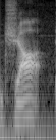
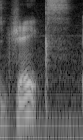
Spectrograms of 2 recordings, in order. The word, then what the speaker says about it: Jacques: It's not Jacques. It's Jakes. It's Brian Jakes.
